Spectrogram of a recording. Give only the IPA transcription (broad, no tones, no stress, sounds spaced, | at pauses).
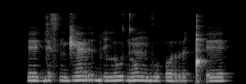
e ɡ e s n d͡ʒ ɛ̃ r b i l u d õ ŋ ɡ u ʔ o r ɯ ǃʼ e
